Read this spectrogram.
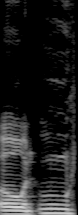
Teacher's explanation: So the mid vowels should be a little bit more intense than the high vowels, and then the unrounded vowels should be a little bit more intense than the rounded vowels, because in addition to sort of closing your jaw a bit more for O and oo, you also round your lips for them as well, right? So the opening or the aperture of your mouth is going to be even smaller or tighter if you're rounding your lips, especially for an oo.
